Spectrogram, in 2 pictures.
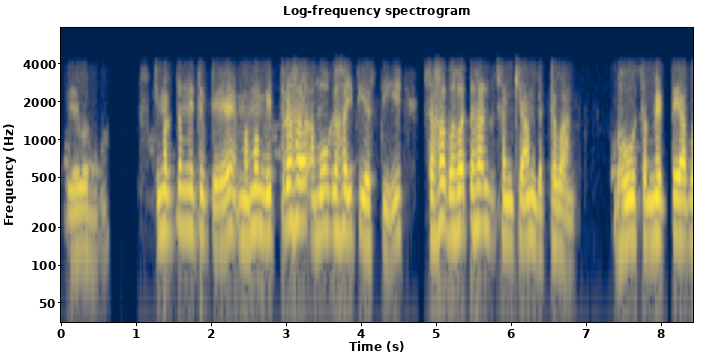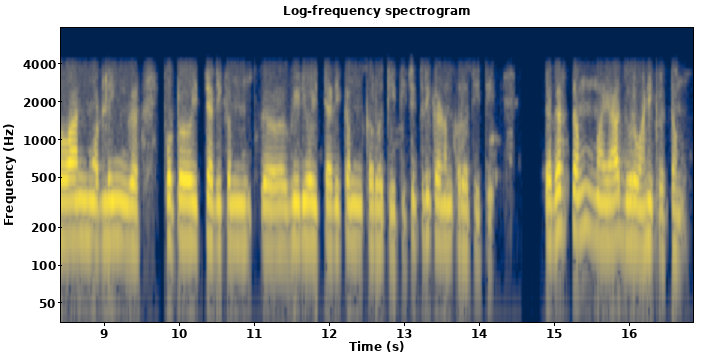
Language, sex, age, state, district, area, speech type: Sanskrit, male, 30-45, Karnataka, Vijayapura, urban, conversation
